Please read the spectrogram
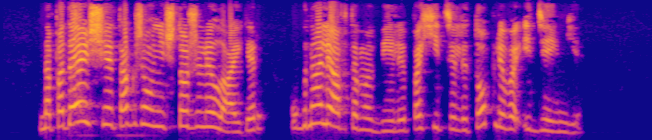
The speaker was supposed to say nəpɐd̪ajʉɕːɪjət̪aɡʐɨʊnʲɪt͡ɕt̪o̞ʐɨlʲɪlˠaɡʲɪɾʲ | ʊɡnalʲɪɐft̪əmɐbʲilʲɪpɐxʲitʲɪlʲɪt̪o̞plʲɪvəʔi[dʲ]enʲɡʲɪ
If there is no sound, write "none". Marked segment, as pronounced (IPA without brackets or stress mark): dʲ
